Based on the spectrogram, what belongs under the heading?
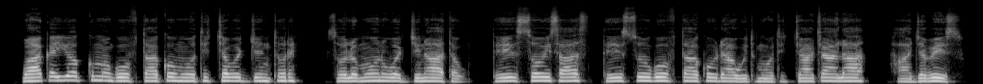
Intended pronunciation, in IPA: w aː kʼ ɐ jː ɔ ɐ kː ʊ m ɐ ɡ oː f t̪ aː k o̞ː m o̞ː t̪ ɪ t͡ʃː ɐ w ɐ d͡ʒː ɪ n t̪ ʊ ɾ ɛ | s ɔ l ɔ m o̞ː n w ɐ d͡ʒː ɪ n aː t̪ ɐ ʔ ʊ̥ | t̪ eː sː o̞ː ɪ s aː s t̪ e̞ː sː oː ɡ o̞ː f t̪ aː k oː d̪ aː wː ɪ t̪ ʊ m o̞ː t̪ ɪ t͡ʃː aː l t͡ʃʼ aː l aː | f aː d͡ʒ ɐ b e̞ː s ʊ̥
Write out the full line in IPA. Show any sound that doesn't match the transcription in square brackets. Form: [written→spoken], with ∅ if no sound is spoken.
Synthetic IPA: w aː kʼ ɐ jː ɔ ɐ kː ʊ m ɐ ɡ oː f t̪ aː k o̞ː m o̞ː t̪ ɪ t͡ʃː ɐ w ɐ d͡ʒː ɪ n t̪ ʊ ɾ ɛ | s ɔ l ɔ m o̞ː n w ɐ d͡ʒː ɪ n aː t̪ ɐ ʔ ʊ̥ | t̪ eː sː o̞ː ɪ s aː s t̪ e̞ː sː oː ɡ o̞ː f t̪ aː k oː d̪ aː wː ɪ t̪ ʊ m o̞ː t̪ ɪ t͡ʃː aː [l→∅] t͡ʃʼ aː l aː | [f→h] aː d͡ʒ ɐ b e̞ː s ʊ̥

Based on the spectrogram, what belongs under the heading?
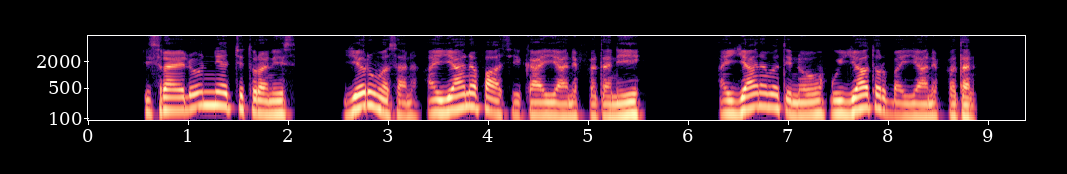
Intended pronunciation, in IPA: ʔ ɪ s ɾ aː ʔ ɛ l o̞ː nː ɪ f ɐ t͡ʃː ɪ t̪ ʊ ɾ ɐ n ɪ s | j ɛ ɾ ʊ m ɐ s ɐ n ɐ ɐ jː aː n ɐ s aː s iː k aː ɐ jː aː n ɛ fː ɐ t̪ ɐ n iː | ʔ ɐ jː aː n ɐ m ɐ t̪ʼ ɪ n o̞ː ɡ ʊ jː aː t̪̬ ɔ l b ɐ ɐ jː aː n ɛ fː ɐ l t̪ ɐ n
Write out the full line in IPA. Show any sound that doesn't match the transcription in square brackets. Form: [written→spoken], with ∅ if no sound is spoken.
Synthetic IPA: ʔ ɪ s ɾ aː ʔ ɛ l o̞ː nː ɪ [f→∅] ɐ t͡ʃː ɪ t̪ ʊ ɾ ɐ n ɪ s | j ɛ ɾ ʊ m ɐ s ɐ n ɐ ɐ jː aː n ɐ [s→f] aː s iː k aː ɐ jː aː n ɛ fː ɐ t̪ ɐ n iː | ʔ ɐ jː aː n ɐ m ɐ t̪ʼ ɪ n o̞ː ɡ ʊ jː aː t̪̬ ɔ [l→ɾ] b ɐ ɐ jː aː n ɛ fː ɐ [l→∅] t̪ ɐ n

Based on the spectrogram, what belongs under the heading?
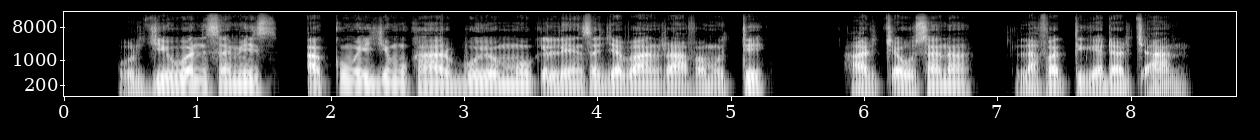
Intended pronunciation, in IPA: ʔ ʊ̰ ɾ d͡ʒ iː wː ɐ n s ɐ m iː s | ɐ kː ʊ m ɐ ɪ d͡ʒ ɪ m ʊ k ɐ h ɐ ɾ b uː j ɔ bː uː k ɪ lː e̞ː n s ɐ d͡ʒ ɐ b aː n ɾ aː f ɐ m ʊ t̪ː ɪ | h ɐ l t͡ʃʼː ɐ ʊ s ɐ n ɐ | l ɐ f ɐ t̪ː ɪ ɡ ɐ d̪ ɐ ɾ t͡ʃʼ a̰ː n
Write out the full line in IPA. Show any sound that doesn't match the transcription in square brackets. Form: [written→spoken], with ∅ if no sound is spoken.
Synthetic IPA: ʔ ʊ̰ ɾ d͡ʒ iː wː ɐ n s ɐ m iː s | ɐ kː ʊ m ɐ ɪ d͡ʒ ɪ m ʊ k ɐ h ɐ ɾ b uː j ɔ [bː→mː] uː [k→kʼ] ɪ lː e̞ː n s ɐ d͡ʒ ɐ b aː n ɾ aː f ɐ m ʊ t̪ː ɪ | h ɐ [l→ɾ] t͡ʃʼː ɐ ʊ s ɐ n ɐ | l ɐ f ɐ t̪ː ɪ ɡ ɐ d̪ ɐ ɾ t͡ʃʼ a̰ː n

